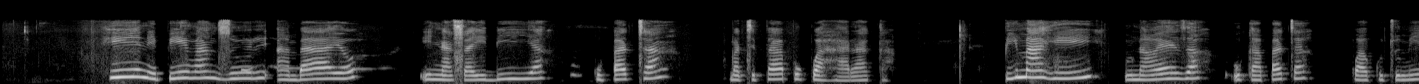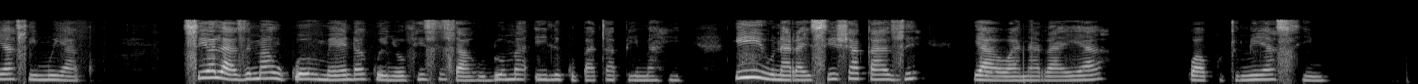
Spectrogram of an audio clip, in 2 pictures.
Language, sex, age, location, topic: Swahili, female, 36-49, Nakuru, finance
